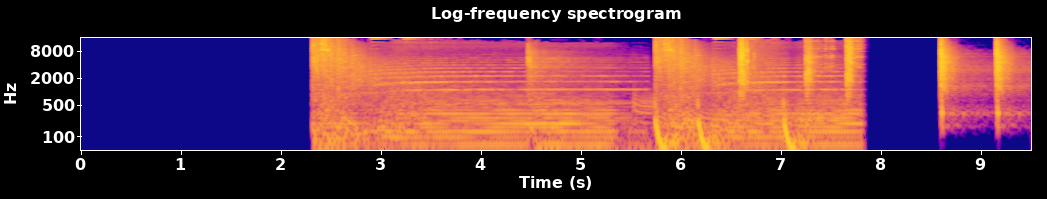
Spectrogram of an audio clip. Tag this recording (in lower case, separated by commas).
music, drum machine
